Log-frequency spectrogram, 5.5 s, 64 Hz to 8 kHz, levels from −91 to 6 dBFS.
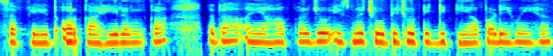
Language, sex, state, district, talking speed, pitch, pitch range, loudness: Hindi, female, Chhattisgarh, Sukma, 185 wpm, 220 Hz, 215-225 Hz, -18 LUFS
